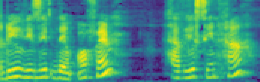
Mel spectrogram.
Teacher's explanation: we use Rising intonation in general questions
